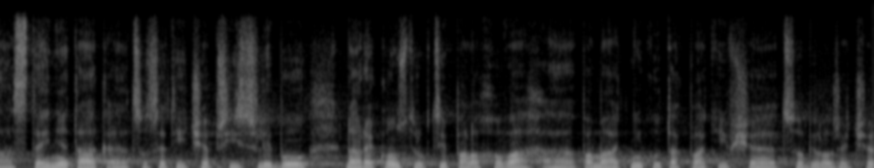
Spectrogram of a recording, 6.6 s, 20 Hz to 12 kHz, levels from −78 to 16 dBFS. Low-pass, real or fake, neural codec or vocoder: 10.8 kHz; real; none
